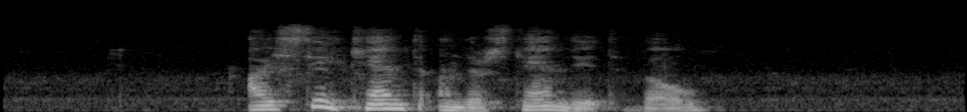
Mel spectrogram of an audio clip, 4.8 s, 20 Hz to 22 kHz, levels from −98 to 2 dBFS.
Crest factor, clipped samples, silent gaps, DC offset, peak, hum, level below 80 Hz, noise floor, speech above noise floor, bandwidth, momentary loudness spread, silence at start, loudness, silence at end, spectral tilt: 16 dB; under 0.1%; none; under 0.1%; -20 dBFS; none; -66 dBFS; -68 dBFS; 35 dB; 8.6 kHz; 10 LU; 1.25 s; -34 LUFS; 1.3 s; -8.5 dB/octave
